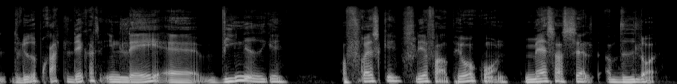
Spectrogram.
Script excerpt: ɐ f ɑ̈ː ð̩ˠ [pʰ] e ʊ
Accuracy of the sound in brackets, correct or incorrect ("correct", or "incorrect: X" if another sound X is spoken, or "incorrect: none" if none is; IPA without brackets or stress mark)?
correct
